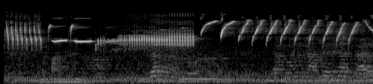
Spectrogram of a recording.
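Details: A Yorkshire canary (Serinus canaria) singing a high, bright song: a buzzy burst and two clear whistles lead into a rolling trill, then about a dozen quick rising chirps.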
